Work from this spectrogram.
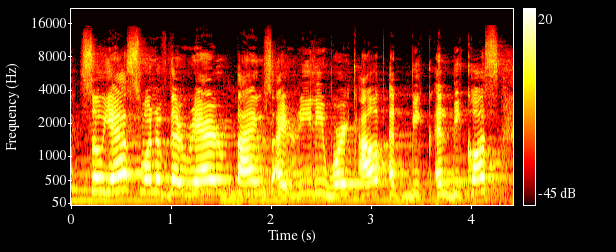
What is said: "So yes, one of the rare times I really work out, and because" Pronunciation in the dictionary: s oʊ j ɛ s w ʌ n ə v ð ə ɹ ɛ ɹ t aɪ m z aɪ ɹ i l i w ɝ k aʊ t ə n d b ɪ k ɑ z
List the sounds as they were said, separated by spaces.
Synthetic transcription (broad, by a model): s oʊ j ɛ s w ʌ n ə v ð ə ɹ ɛ ɹ t aɪ m s aɪ ɹ i l i w ɝ k aʊ t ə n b b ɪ k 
